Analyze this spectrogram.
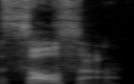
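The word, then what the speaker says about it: SLSA: So this is they pronounce it salsa. I'm pronouncing it slasa. If you wanted it salsa, you put an A in there. This is slasa.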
